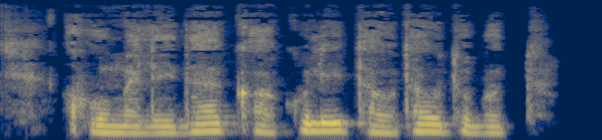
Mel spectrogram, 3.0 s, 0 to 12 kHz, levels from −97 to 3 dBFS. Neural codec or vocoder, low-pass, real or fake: none; 10.8 kHz; real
